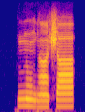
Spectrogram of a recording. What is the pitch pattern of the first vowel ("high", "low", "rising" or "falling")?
low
